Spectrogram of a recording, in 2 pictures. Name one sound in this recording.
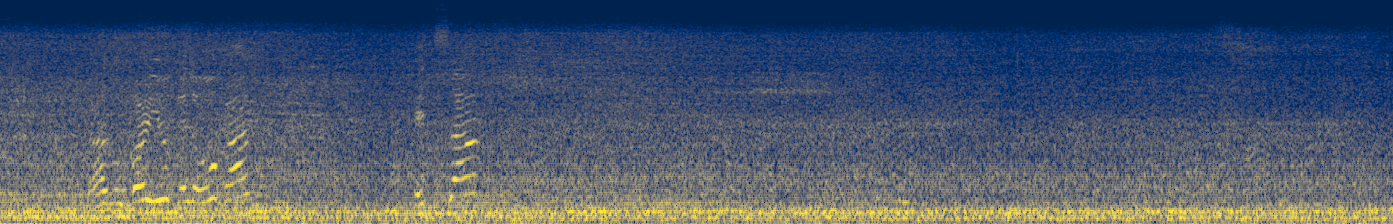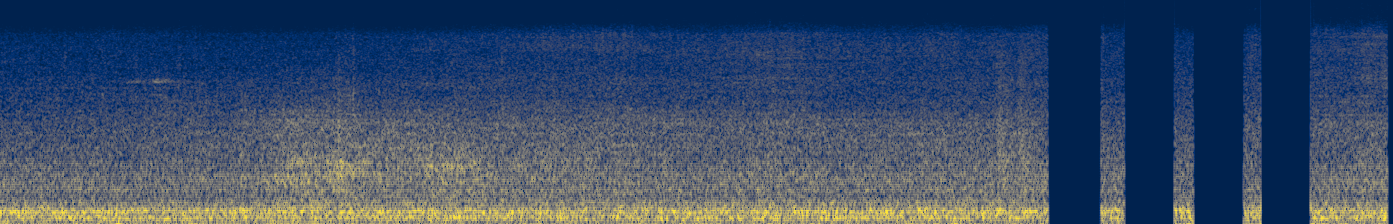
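A vehicle engine hums steadily.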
